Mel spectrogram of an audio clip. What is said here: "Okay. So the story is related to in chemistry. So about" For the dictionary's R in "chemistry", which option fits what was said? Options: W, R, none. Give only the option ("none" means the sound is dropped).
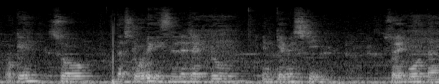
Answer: none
